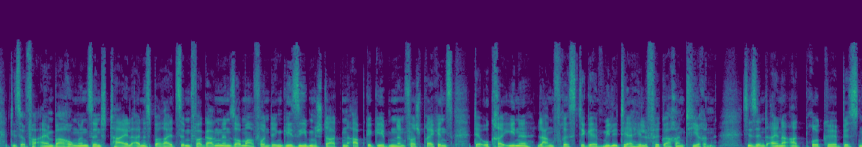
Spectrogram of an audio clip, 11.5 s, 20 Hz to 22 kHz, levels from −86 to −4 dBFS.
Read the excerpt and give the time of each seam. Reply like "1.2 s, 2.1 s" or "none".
8.8 s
